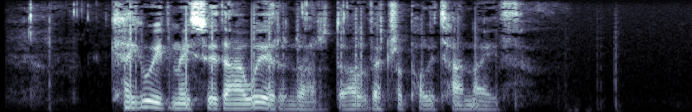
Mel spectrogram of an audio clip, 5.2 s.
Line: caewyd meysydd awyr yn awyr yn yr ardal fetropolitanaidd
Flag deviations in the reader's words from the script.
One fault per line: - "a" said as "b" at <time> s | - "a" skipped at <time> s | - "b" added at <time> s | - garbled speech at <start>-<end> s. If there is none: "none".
- "awyr yn" skipped at 2.3 s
